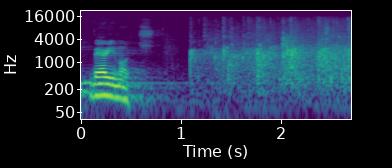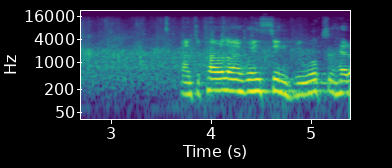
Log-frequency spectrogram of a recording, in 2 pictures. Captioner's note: applause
